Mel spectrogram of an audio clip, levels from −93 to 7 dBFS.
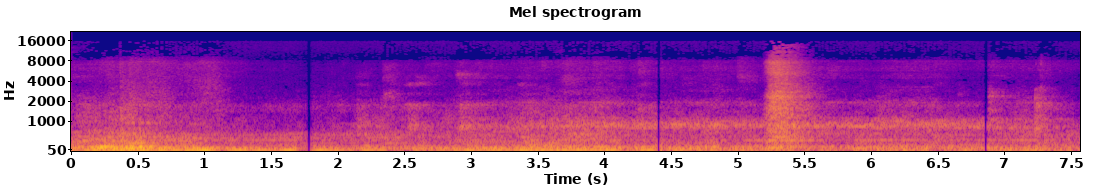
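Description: Sounds cut out three times, at 1.76, 4.39 and 6.84 s, resuming mid-sound after brief gaps of about 40 ms. The likely cause is a Bluetooth dropout, each fitting one lost packet.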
